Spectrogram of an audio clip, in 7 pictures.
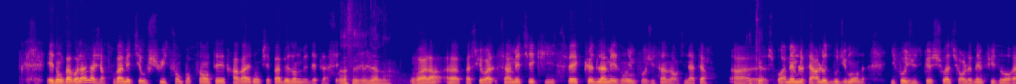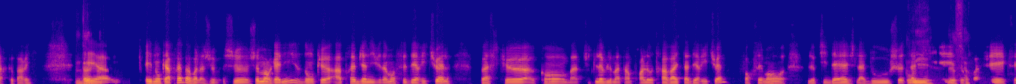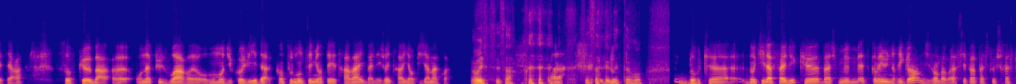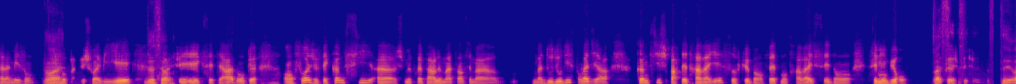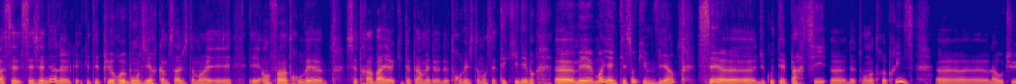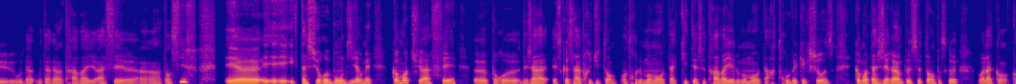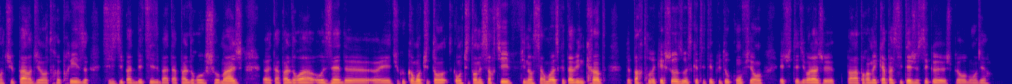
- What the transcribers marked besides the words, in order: other background noise; stressed: "que"; tapping; chuckle; laughing while speaking: "c'est ça"; in English: "to do list"; stressed: "équilibre"
- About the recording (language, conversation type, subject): French, podcast, Comment équilibrez-vous travail et vie personnelle quand vous télétravaillez à la maison ?
- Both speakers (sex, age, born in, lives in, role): male, 30-34, France, France, host; male, 35-39, France, France, guest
